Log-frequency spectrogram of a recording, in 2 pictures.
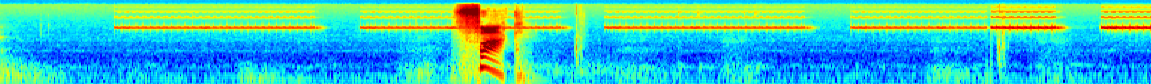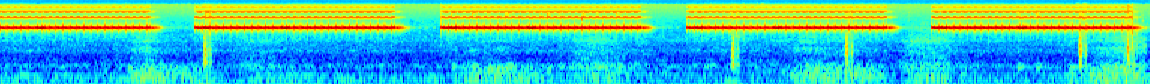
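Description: Phone ringing in The Closing Shift horror video game: a repeating electronic ring in steady bursts. A loud thump and a brief swear from a player come early, and faint sounds sit underneath.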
